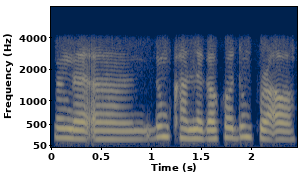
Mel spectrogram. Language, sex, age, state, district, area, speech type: Manipuri, female, 18-30, Manipur, Kangpokpi, rural, conversation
